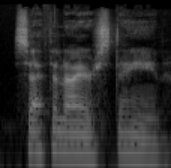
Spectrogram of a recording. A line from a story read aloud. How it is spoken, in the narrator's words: I whispered in her ear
